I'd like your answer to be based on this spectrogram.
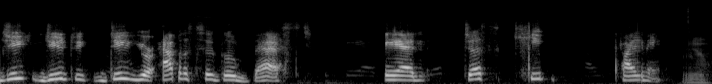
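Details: Adult woman, about 10 years after an ischemic stroke at age 36 that damaged about a third of her brain, including the speech center; initially unable to speak, with right-side paralysis; still recovering, with repetitions and word-finding pauses; post-stroke aphasia and apraxia of speech.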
